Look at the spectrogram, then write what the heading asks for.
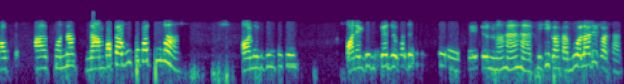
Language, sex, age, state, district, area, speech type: Bengali, female, 30-45, West Bengal, Murshidabad, rural, conversation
